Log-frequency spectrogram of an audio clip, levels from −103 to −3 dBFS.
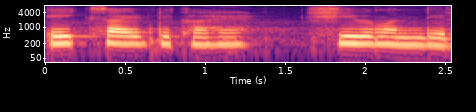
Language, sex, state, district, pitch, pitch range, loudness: Hindi, female, Himachal Pradesh, Shimla, 205 Hz, 190-210 Hz, -17 LUFS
